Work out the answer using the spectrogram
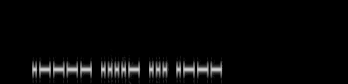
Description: Morse code, heard as a keyed tone, about 36 wpm, 700 Hz. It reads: 14SJ
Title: Four Challenging Letter-Number Combinations 35wpm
